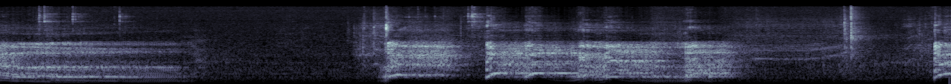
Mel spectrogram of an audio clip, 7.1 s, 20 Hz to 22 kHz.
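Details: A 6-month-old Alaskan Malamute meeting a toy robot gives drawn-out, wavering woo-woo vocalizations, rising and falling in pitch.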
